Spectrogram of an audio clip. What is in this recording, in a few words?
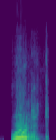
"worrit", American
